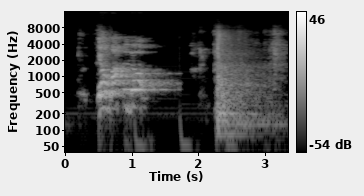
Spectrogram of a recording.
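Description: A door is pushed shut with a solid thud, followed moments later by a second heavy knock or latch sound, with a person speaking between the impacts.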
